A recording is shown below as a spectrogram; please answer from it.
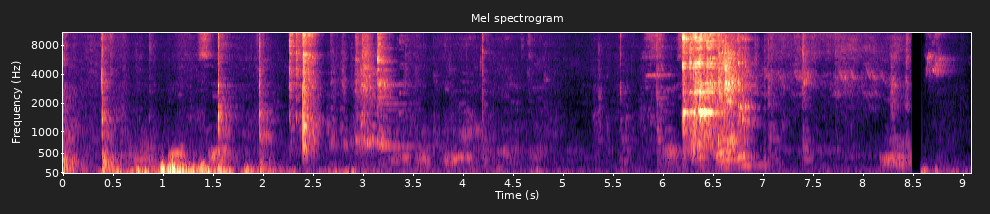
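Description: Dishes and steel utensils being washed and scrubbed by hand at home, with scattered clinks and clatters, a louder burst of scrubbing and splashing midway, and quiet gaps between.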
